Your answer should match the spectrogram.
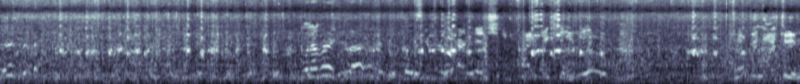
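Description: Go-kart being driven over bumpy ground, a loud, steady running noise of the kart with some wavering pitch about halfway through.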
